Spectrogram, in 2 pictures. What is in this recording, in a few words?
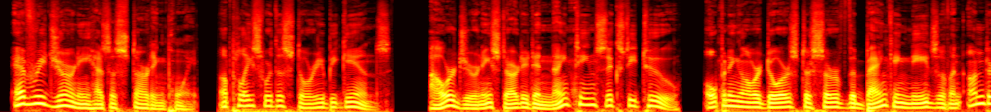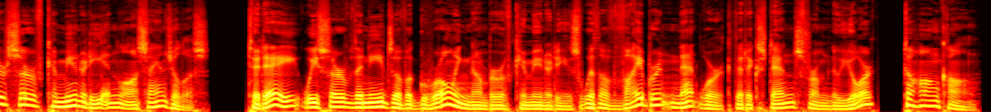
RADIO TV BANKING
